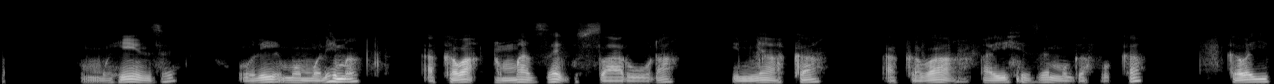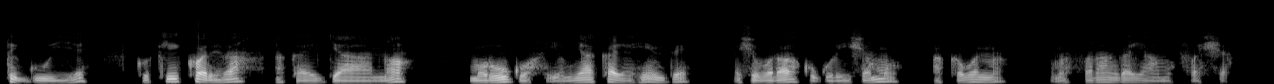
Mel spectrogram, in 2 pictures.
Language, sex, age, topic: Kinyarwanda, male, 36-49, agriculture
